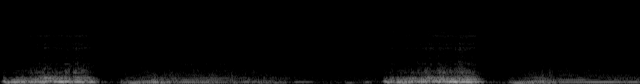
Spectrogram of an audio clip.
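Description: Two slow, low rattling snores on in-breaths with quieter out-breaths between; regular snoring.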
